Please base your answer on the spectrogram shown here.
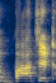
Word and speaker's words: budget: আজকের পর থেকে আপনারা শিখবেন যে কেন ঘটনাটা ঘটলো, এটার উচ্চারণ আসলে বাজেট হয় এবং আমরা বাজেট উচ্চারণই করি। কেন করি জানেন? কারণ ডি এর পর যদি জি এবং যদি হচ্ছে জে থাকে, তাহলে জি এবং জে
